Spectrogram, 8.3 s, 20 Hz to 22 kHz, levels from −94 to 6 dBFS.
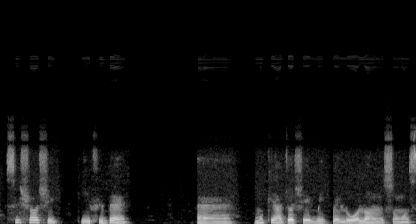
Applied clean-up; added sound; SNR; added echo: none; none; none; none.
